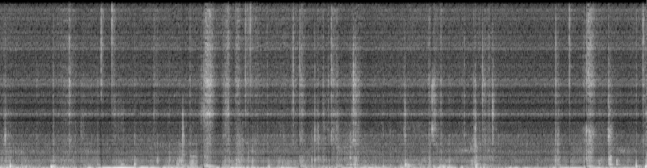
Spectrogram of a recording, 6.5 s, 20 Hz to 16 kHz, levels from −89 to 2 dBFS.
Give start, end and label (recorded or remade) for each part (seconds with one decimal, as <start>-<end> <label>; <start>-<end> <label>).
0.0-6.5 remade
